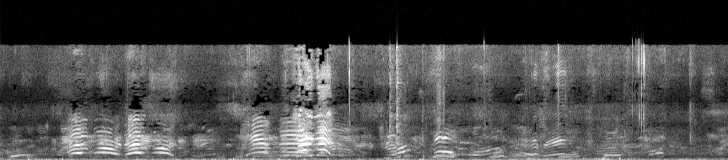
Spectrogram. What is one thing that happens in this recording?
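Children shout across an open field.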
